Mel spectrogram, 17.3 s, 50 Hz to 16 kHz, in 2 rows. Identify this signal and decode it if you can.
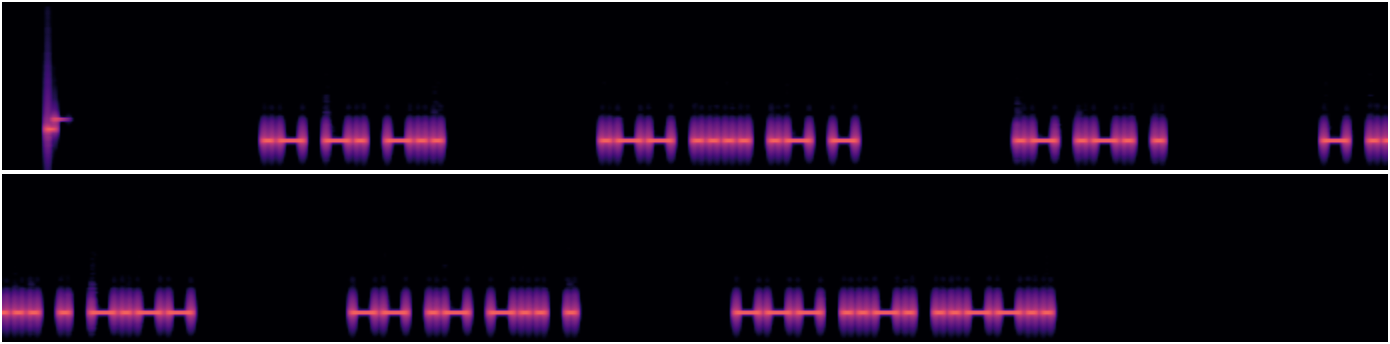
Morse code, heard as a keyed tone, about 25 wpm, 700 Hz. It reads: AND WHAT ARE THEY MADE OF?
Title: 3x Word-Spacing - Sentences from Top 200 Words - 25wpm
